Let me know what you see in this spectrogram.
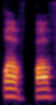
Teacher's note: जबान की जड़ है, तो वहां से कौफ कौफ निकलता है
